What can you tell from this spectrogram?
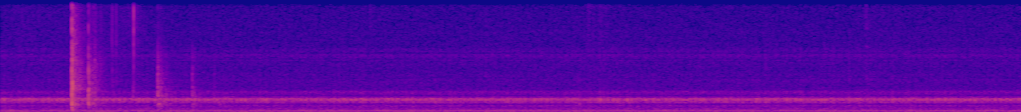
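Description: A sharp plastic click followed by a few lighter clicks as an empty plastic Blu-ray case is handled and set down, then only a steady hiss with a faint hum.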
